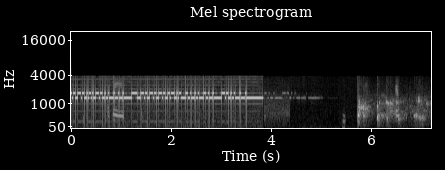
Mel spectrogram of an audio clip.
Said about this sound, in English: I don't know if that was a phone.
